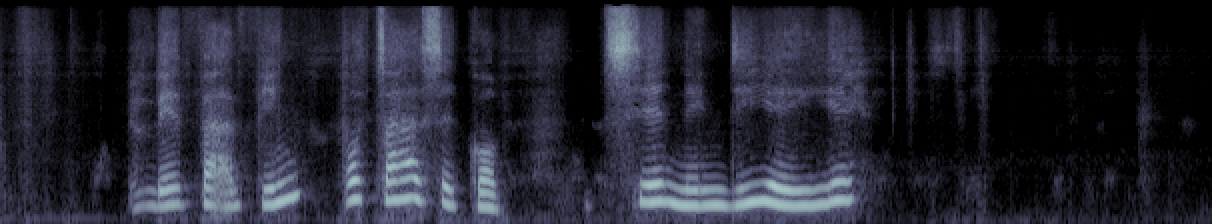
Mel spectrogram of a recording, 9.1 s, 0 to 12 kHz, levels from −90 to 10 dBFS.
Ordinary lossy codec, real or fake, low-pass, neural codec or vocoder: AAC, 48 kbps; fake; 10.8 kHz; codec, 16 kHz in and 24 kHz out, 0.6 kbps, FocalCodec, streaming, 4096 codes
